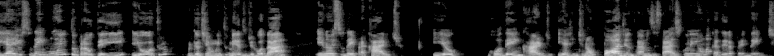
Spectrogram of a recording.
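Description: A woman with a high voice talks at a medium speed. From Rio Grande do Sul, Brazil (Santa Vitória do Palmar). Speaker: pelvic physiotherapist. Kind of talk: casual chat.

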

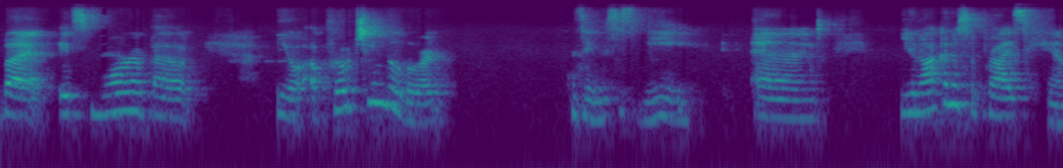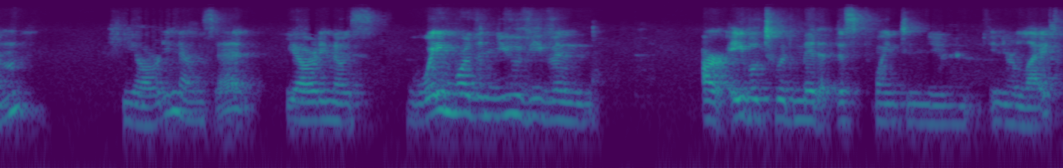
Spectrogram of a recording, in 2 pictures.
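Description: A woman with a Canadian accent speaks at a moderate pace in a somewhat breathy, medium-pitched voice, with lively intonation and long, frequent pauses. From British Columbia, Canada. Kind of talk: interview, personal faith testimony.

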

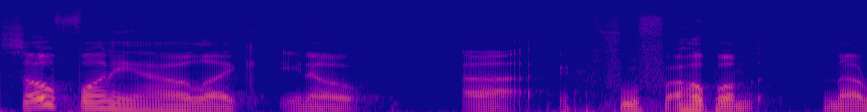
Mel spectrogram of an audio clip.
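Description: In a very clean recording with a silent background, a medium-pitched man speaks with lively intonation and long, frequent pauses. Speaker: podcast co-host. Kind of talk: casual chat. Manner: heavy breathing into mic.

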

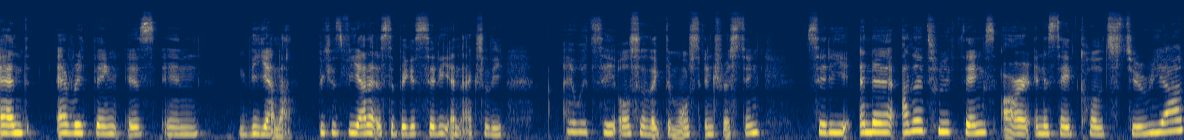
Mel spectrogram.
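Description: A woman with a German accent speaks at a moderate pace. Her voice is fairly high, with fairly even intonation. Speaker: podcaster. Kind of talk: casual monologue.

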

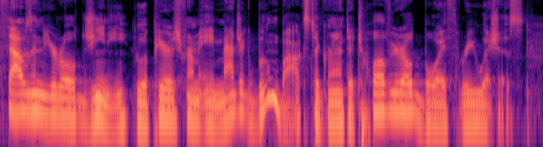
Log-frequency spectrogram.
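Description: This man uses an ordinary speaking voice, moving fairly fast with lively intonation. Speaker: podcast co-host. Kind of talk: casual chat. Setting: studio. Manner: joking, swears often.

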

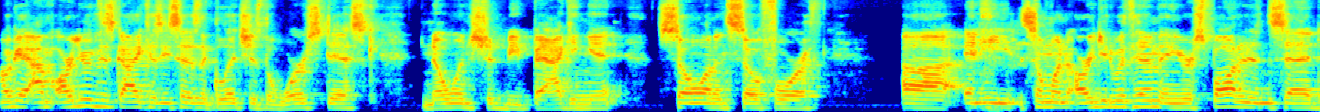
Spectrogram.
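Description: In a normal speaking voice, a man talks with a fairly high pitch and fairly even intonation. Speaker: podcast co-host and disc golfer. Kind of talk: casual chat.

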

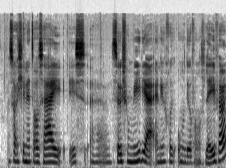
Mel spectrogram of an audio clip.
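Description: In a very clean recording with a silent background, a woman of medium pitch speaks at a moderate pace. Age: 30s. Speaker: podcast co-host, coach and trainer. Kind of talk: casual chat.

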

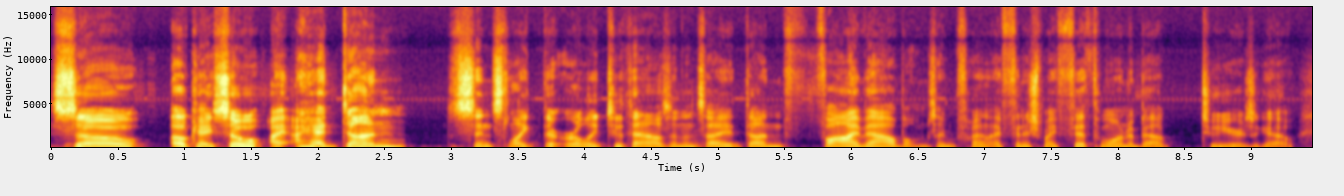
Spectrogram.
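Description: In a plain, everyday voice, a man speaks with an American accent at a medium pitch and a moderate pace. His intonation is lively, and the recording is very clean over a silent background. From Albany, New York. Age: 60s. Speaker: guitarist and music writer. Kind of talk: casual interview chat. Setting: music school studio.

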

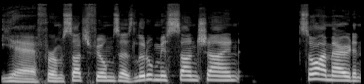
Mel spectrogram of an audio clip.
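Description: A man with a high voice speaks at a moderate pace, his tone animated and his pitch varying in an ordinary way. The recording is very clean with a silent background, and the sound is dry and close with no echo. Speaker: film podcast co-host. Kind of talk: casual chat.

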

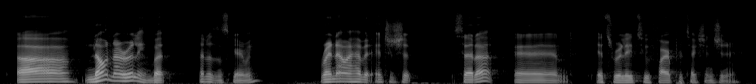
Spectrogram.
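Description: A normal speaking voice with an American accent and lively intonation. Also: man, medium pitch for a man, fairly quick pace. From East Los Angeles, California. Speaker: engineering student. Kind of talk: casual interview. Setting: home bedroom studio.

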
